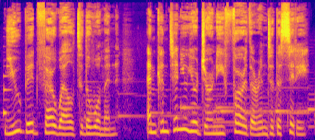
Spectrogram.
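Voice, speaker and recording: A woman's voice: mid-range voice, animated, a little fast, warm tone, faint music behind. A woman narrating a game story in the second person, reading it aloud steadily.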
